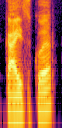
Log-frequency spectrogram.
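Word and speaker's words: chi-square: এটা না, এটার উচ্চারণ হচ্ছে কাই স্কোয়ার।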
